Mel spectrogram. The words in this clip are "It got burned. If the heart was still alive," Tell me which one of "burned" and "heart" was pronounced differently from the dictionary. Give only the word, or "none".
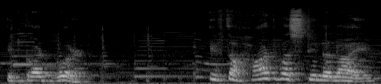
burned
